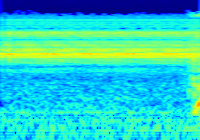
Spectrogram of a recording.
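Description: Spinning letter-wheel web app's sound effect playing through a phone speaker: a steady, high-pitched electronic tone, a really terrible sound.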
